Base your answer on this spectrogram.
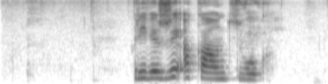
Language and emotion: Russian, neutral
